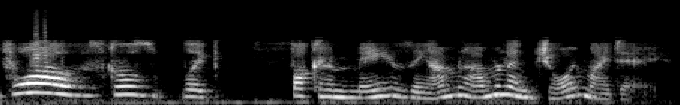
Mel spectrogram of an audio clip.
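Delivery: loud, high gush easing into sing-song; mock amazement. Playing a viewer amazed by the video, hammed-up delight. Imagining a thrilled viewer's reaction.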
